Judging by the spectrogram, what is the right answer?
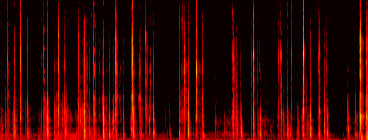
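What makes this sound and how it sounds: A plastic mechanical keyboard with round keycaps is typed on with long nails, producing a rapid, uneven stream of sharp, bright clacks with almost no low end. Each click is dry and dies away almost instantly, with a brief pause in the typing about midway through.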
